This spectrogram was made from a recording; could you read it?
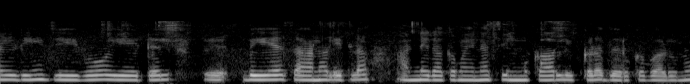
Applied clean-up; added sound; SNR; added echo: neural mask model Resemble Enhance denoiser.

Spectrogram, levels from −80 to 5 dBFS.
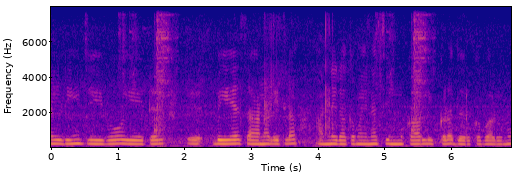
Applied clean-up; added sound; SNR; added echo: none; Cutlery, silverware; 19 dB; none.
